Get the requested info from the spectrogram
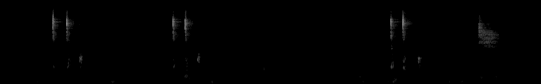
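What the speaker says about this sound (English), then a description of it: "if you just click once, it just selects it" A computer mouse button clicking in quiet, sharp close clicks in pairs and short groups separated by silent gaps, with no talk.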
